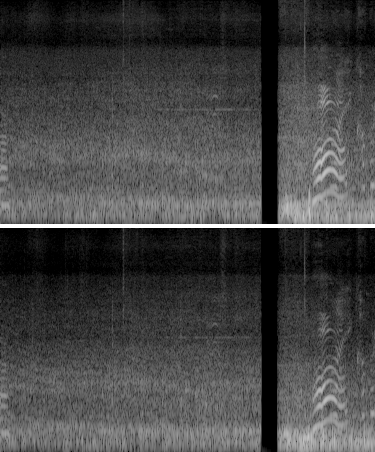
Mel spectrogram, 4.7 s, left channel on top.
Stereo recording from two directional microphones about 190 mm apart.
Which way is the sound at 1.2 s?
65° right (ahead or behind).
